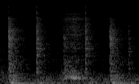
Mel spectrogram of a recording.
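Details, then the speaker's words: Unbranded 2003 Shell Electric box fan that won't run, turned by hand: sharp irregular ticks each revolution as a bent-in blade strikes the wiring, whose insulation looks split, and then the support. "you can hear it hitting it's uh it's it's the bent one it's bent in right so it clearly strikes there and then it strikes again down here the this uh the support"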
